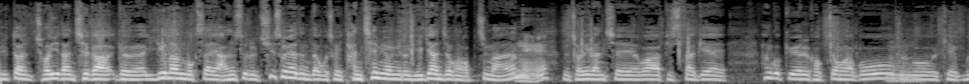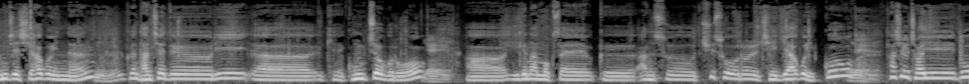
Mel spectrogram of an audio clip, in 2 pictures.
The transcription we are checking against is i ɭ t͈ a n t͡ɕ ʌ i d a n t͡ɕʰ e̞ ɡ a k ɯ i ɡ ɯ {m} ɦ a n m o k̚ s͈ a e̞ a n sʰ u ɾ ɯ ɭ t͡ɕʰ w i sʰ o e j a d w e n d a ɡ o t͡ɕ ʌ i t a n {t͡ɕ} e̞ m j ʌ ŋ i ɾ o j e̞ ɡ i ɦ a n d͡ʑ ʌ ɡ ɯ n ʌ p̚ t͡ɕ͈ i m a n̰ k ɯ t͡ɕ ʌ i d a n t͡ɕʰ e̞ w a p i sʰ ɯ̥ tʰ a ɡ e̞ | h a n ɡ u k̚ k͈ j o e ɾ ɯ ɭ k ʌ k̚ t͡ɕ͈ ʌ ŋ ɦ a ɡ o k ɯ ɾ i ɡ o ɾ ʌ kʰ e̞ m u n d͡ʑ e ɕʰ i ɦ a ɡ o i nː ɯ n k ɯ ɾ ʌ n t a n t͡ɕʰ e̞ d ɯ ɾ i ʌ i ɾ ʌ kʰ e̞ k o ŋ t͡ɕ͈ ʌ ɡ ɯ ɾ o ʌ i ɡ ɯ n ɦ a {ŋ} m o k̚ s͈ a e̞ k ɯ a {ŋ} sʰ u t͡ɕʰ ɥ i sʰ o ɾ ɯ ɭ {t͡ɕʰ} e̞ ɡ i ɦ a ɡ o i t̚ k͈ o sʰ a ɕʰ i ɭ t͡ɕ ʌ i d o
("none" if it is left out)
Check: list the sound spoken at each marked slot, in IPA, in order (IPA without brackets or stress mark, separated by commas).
n, t͡ɕʰ, n, n, t͡ɕ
